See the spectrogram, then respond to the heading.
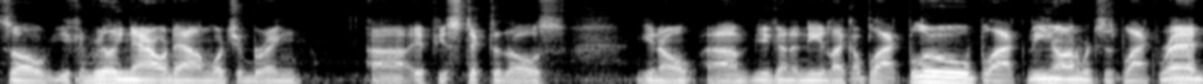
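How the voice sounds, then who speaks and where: In a very deep, low pitch, a man speaks at a fairly slow pace. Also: ordinary pitch variation. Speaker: bass fishing channel host. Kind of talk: tutorial. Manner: hesitant with many fillers.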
